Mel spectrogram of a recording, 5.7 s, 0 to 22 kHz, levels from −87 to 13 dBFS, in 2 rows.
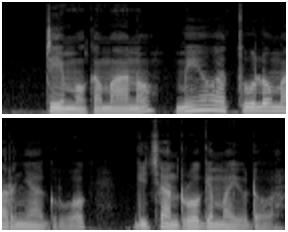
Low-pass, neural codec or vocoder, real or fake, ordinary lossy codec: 19.8 kHz; vocoder, 48 kHz, 128 mel bands, Vocos; fake; none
